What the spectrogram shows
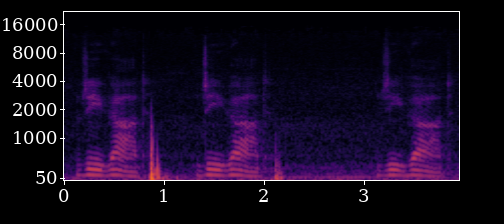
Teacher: Trọng âm của từ này rơi vào âm thứ hai, âm gạt. Gạt. Ở đây âm thứ hai này nó giống như là từ ga ở trong tiếng Việt, xe ga đấy, xe tay ga.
